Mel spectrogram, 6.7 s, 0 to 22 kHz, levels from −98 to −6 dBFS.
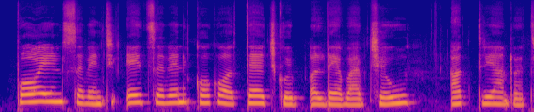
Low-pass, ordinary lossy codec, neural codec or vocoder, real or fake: none; none; codec, 44.1 kHz, 7.8 kbps, Pupu-Codec; fake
